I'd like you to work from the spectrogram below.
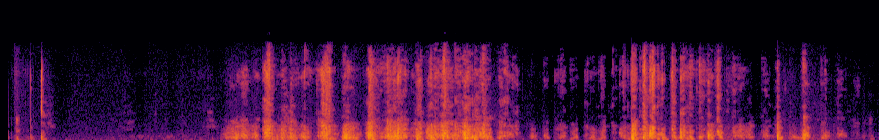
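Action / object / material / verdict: scrape / padded leather chair armrest / leather / none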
